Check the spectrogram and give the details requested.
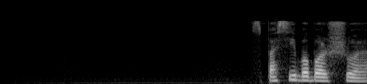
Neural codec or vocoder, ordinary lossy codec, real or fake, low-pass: codec, 16 kHz, 0.4 kbps, LongCat-Audio-Codec; none; fake; none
